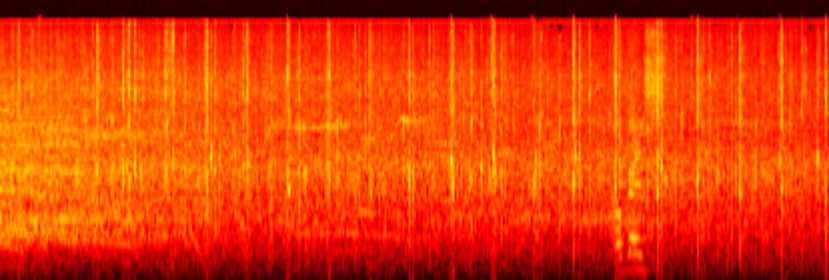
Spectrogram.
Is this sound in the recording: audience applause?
yes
